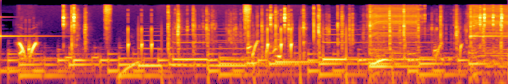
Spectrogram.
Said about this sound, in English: It's a constant thrum of notifications, tweets, and messages.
